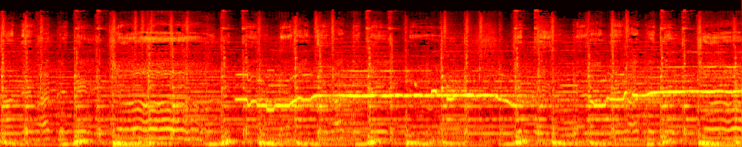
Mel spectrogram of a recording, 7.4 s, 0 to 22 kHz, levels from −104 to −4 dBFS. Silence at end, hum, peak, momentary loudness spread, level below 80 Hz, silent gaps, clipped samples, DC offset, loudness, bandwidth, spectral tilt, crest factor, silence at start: 0 s; none; -14 dBFS; 8 LU; -52 dBFS; none; under 0.1%; under 0.1%; -29 LUFS; 16.5 kHz; -3 dB/octave; 18 dB; 0 s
